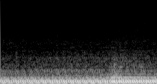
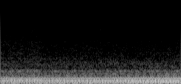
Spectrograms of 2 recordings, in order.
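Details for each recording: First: GM 5.3L V8 (2011 GMC Sierra / 2012 Chevy Tahoe), driving slowly on small roads. Choppy, lumpy rumble in AFM V4 mode suddenly fills out and smooths as it switches back to V8. Owner finds the constant switching annoying. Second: GM 5.3L V8 (2011 GMC Sierra / 2012 Chevy Tahoe), right after plugging in an $85 OBD2 AFM/DFM disabler while driving. Deep, even rumble at light throttle with an unbroken beat, staying in V8 on all eight cylinders.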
